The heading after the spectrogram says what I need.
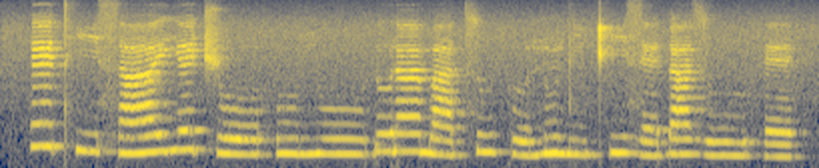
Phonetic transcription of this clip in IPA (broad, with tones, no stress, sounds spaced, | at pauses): ɛ˦ tʰ i˨ s aː˨˦ j ɛ˦ t͡ʃ oː˨ h u˨ ɲ uː˨ ɗ ʊ˦ ɾ ã˦ b a˨ t͡s u˦ k ʊ˨ n ũ˦ d ĩ˨ kʰ i˦ z ɛ˨ ɗ a˦ z uː˨ h ɛ˨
